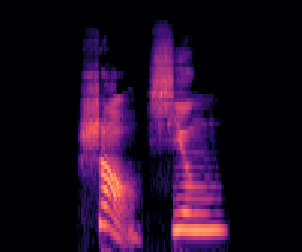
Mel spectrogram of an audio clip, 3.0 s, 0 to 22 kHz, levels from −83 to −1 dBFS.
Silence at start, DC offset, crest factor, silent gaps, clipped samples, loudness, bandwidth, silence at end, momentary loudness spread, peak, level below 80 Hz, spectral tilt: 0.8 s; under 0.1%; 18 dB; none; under 0.1%; -24 LUFS; 15 kHz; 0.75 s; 13 LU; -8 dBFS; -72 dBFS; -1.5 dB/octave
